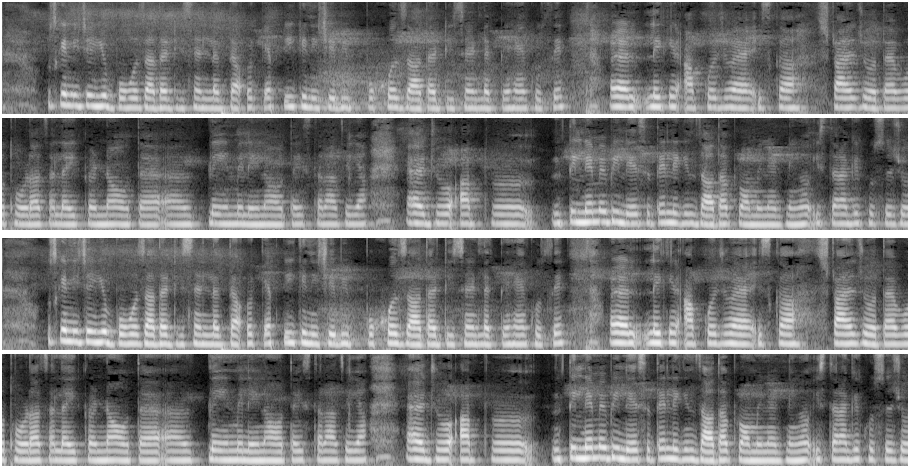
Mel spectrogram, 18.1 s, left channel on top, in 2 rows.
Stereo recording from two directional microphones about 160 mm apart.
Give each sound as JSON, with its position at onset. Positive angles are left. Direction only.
{"t": 0.6, "sound": "a woman's voice", "side_deg": -35}
{"t": 14.6, "sound": "a woman's voice", "side_deg": -35}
